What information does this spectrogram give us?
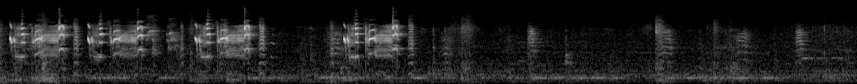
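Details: Zebra finch giving four quick bursts of harsh, buzzy, nasal chirps over the first four seconds, then scattered softer single chirps against a quiet background with a faint low hum.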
